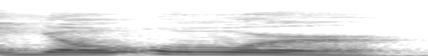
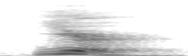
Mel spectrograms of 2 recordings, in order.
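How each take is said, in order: First: The vowel is full and drawn out. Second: The vowel is reduced to a schwa. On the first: The speaker calls it wrong. "we don't say yo or" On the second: The speaker calls it right. "We use schwa"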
